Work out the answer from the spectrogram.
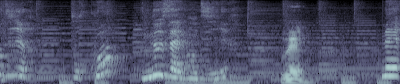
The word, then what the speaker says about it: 왜: Pour les différences de prononciation, à Séoul pour dire pourquoi, nous allons dire 왜? mais à Busan cela se prononce. 와, Pour dire nourriture à Séoul on dit 음식, et à Busan.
